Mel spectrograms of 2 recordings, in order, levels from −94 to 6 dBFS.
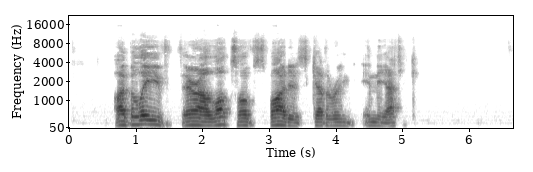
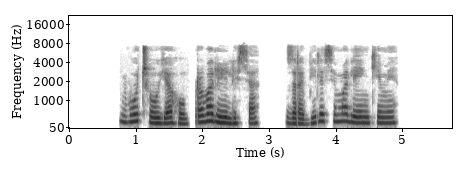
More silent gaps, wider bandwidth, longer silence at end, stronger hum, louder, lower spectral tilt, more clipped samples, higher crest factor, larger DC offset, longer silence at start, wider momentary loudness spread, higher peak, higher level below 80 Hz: second, none vs 1.82-1.88 s, 2.92-3.24 s; first, 10 kHz vs 7.8 kHz; first, 1.7 s vs 0.85 s; neither; second, -23 LUFS vs -17 LUFS; about the same, -5 dB/octave vs -5.5 dB/octave; neither; about the same, 20 dB vs 16 dB; neither; about the same, 0.7 s vs 0.75 s; first, 16 LU vs 11 LU; second, -6 dBFS vs -2 dBFS; second, -72 dBFS vs -58 dBFS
